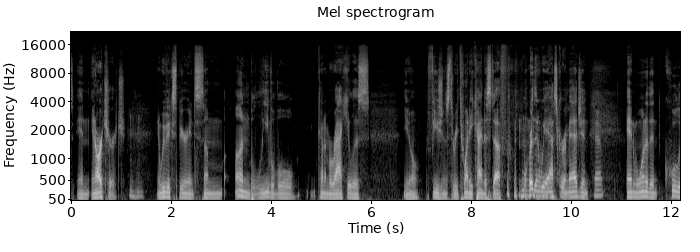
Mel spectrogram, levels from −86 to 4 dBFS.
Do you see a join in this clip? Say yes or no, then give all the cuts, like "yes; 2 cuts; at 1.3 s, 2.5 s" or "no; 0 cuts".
no; 0 cuts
